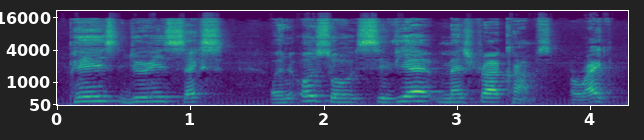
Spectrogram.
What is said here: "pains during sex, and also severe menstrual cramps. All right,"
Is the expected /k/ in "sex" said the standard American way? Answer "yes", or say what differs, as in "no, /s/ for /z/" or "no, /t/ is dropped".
yes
